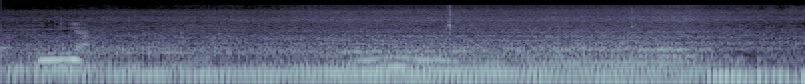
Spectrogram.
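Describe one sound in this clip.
A young woman chews and smacks her lips loudly.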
